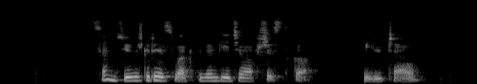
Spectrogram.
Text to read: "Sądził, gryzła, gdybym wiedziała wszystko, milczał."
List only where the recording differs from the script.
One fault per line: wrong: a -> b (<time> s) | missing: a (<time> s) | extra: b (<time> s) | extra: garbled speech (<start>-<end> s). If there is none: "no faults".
no faults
